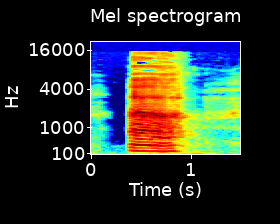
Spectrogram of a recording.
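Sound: yawn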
